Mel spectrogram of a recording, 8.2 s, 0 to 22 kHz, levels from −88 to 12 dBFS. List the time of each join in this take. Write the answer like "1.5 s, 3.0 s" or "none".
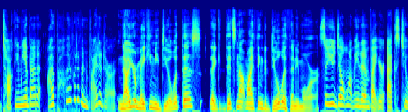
2.3 s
